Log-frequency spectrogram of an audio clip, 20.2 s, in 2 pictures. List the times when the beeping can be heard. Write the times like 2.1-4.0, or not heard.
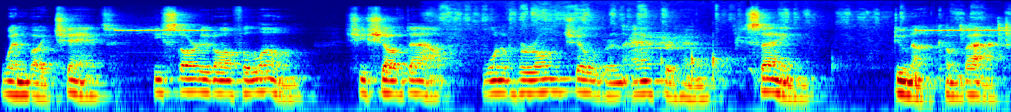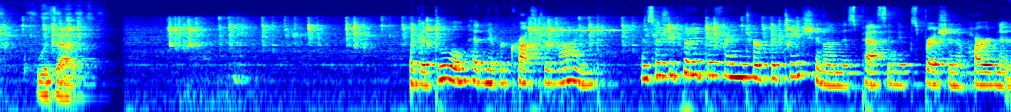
1.1-2.0, 9.2-10.1, 15.7-16.4.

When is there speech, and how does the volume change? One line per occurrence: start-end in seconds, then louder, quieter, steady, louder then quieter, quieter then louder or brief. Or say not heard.
0.0-10.9 steady
14.2-20.1 steady.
